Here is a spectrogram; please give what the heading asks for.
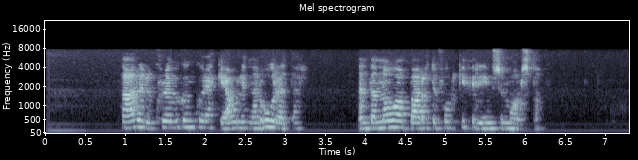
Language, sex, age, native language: Icelandic, female, 50-59, Icelandic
